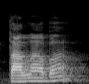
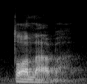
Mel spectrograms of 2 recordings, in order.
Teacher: মুখটা হালকা একটু গোল হয়ে গেলে ত হয়ে যায়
